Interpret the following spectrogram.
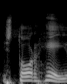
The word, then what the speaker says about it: storge: Another ano, another word ng pag-ibig sa Griego ay tinatawag na storge. S t o r g e. Storge o storhe. 'Yung ibang pronunciation.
